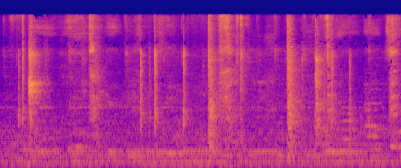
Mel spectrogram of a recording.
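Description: Music with a held, stepping melody, with a few short, sharp noises scattered irregularly through it.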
